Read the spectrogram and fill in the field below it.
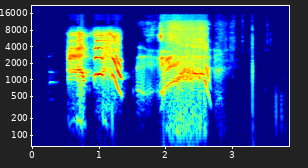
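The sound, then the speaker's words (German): Several loud, strained screams from a voice put on as a silly voice, delivered in short bursts with sliding pitch, the longest one harsh and raspy, with brief pauses between them. “Ab jetzt ja alles nur noch im Schreien.”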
